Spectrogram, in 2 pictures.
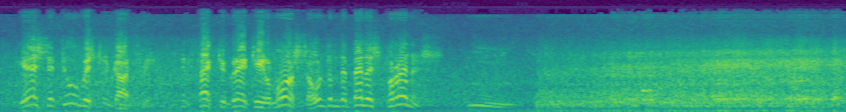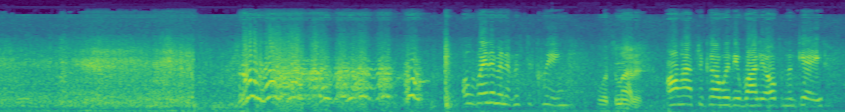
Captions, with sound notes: Yes, I do, Mr. Godfrey. In fact, a great deal more so than the Bellis perennis. Hmm. [DOGS BARKING] Oh, wait a minute, Mr. Queen. - What's the matter? I'll have to go with you while you open the gate.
